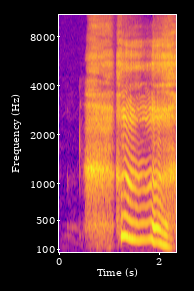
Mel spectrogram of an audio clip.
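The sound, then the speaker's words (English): A voice imitates the yawn of a black pig sitting in a front courtyard, a breathy intake rising into a long, drawn-out moaning tone that slides downward over about two seconds, fairly loud, with no talking. “the only thing blacker than the sty was Bertie the pig, sitting in the front courtyard and yawning”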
